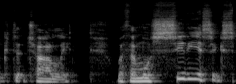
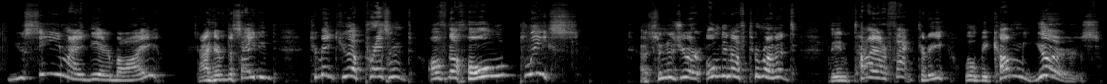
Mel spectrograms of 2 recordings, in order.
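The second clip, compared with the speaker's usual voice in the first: high, fond Wonka voice; an old showman sharing a grand surprise; kindly Wonka; 14 semitones higher, 4 dB louder than usual. Acted. Wonka telling Charlie he gets the factory, high and fond.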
